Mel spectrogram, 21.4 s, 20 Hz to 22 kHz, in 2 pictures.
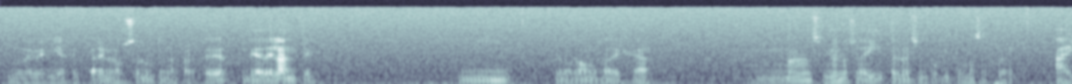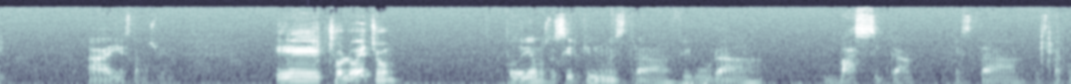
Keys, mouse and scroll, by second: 4.3-5.8 middle drag, 6.3 middle click, 6.4-7.1 scroll up 2, 7.8-9.0 drag, 9.1 scroll down 1, 9.4 middle click, 10.6 middle click, 11.1 scroll down 1, 11.6 scroll up 1, 12.1 scroll up 2, 12.4 alt+Tab, 13.3-14.1 scroll down 4, 14.3-14.8 scroll up 2, 14.8-15.1 scroll down 2, 15.8-16.2 scroll up 2, 16.4 scroll up 2, 18.2-19.0 scroll down 4, 19.0 scroll up 2, 19.7 alt+Tab, 20.6 Tab, 21.0-21.4 scroll down 1.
